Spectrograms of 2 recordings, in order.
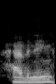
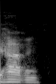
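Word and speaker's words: halving: are we pronounce it how does everyone pronounce that anyway is it having or havening I say having having is yeah it's haling oh haling right because the L right there so it's yeah haling okay no one pronounces the L man come on it's a having NOP I've heard having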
